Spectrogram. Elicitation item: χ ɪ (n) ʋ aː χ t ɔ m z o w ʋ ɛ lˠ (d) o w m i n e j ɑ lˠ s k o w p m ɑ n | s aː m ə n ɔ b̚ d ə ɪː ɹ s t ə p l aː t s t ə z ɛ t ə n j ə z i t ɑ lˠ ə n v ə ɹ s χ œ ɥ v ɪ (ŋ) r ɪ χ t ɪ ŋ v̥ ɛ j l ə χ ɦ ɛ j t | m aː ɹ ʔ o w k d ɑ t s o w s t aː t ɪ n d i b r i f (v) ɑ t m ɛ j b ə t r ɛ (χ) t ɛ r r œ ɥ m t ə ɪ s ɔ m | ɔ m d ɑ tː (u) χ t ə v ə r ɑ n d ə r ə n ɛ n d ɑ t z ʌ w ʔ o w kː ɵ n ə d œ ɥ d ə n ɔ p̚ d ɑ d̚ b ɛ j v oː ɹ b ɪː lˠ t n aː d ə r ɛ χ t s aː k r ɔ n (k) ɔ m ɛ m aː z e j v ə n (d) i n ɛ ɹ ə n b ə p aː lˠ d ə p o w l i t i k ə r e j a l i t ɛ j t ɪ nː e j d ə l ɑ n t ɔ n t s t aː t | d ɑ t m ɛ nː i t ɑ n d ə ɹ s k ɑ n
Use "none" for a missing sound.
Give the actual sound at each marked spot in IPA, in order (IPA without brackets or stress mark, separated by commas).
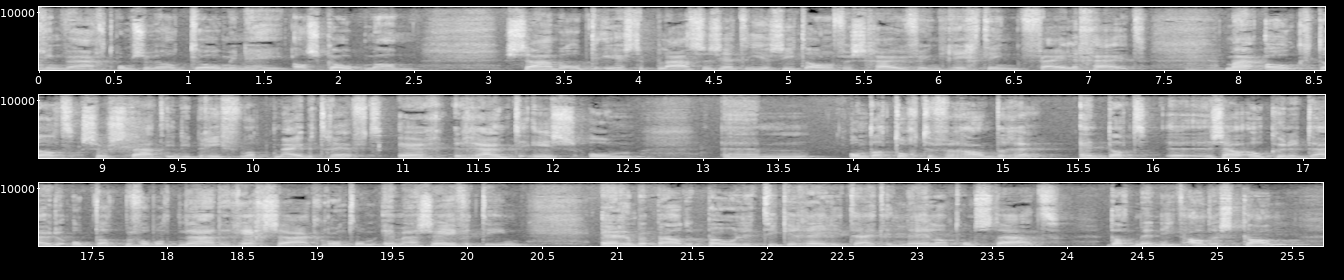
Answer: ŋ, d, ŋ, ʋ, f, ɔ, t, t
